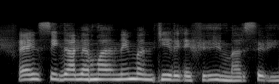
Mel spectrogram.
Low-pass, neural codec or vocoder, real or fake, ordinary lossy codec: 7.2 kHz; codec, 16 kHz, 0.5 kbps, FreqCodec, larger model; fake; none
